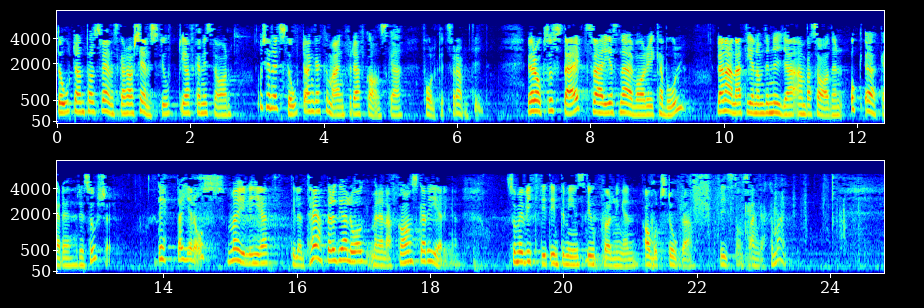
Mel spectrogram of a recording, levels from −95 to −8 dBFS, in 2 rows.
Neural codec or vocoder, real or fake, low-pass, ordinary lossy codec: none; real; 7.2 kHz; MP3, 24 kbps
